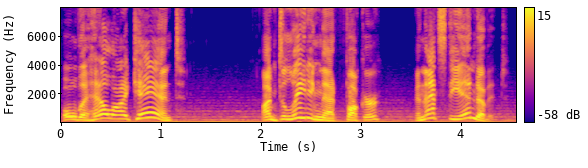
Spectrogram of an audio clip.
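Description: A frantic, worn-out crewman in a sci-fi audio drama. His voice runs high and swings widely as he stammers and curses angrily, with music behind him. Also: big pitch swings, moderate pace, fairly bright tone. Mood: defiant, angry. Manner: agitated, sweary, stammering. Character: frantic, exhausted, angry male station crewman.

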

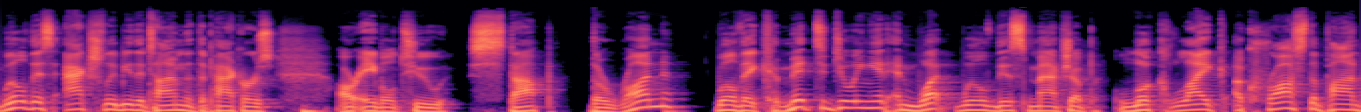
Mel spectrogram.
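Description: Brisk upbeat man hosting a podcast. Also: mid-range voice, fairly bright tone. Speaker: podcast host. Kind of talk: casual sports podcast talk.

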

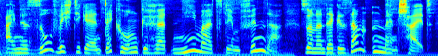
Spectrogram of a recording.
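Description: A woman's voice: medium pitch, lively intonation, unhurried. A young woman co-hosting a podcast, presenting scripted narration and explanations for young listeners. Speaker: podcast co-host. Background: music.

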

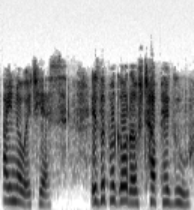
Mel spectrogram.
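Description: An actress playing a loyal, lovestruck young island guide with a foreign accent and earnest, broken English, in a 1970s radio drama. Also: female voice, a little high, quick pace, a bit bright, close to an everyday voice. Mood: assured. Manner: simple clipped phrases, earnest. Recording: muffled noisy 1970s radio broadcast.

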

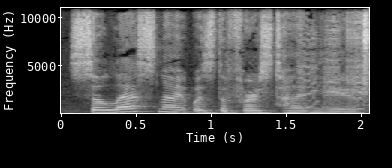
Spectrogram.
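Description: An actress playing a businesslike police officer who presses with matter-of-fact questions in an audio drama. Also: female voice, mid-range voice, unhurried, warm tone, a little hiss or hum, close to an everyday voice. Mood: probing, businesslike.

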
